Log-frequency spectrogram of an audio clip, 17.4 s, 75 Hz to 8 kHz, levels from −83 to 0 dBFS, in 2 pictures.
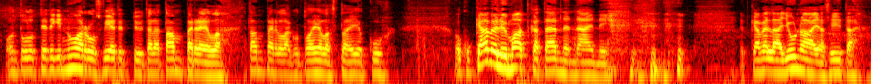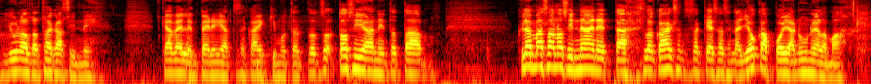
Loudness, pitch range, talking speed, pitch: -20 LUFS, 130-155 Hz, 150 wpm, 140 Hz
